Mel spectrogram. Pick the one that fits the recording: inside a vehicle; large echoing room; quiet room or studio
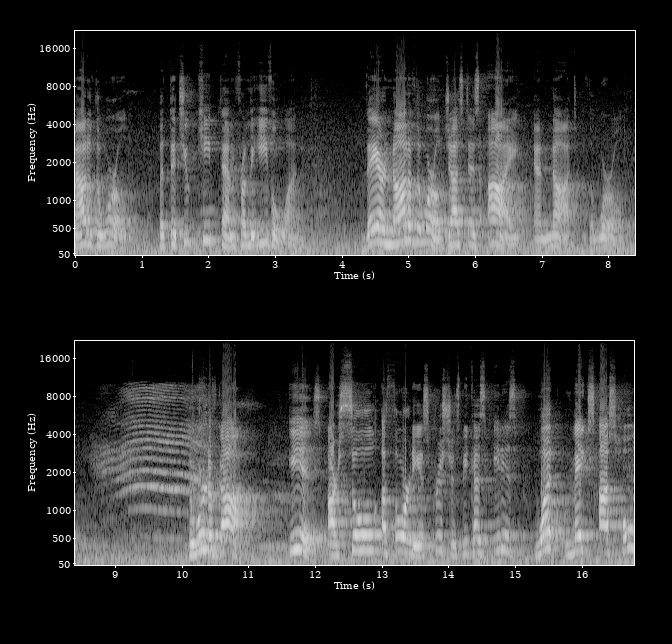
large echoing room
